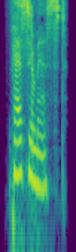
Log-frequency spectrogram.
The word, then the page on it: pessimist: pésəmist; ペサミスト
